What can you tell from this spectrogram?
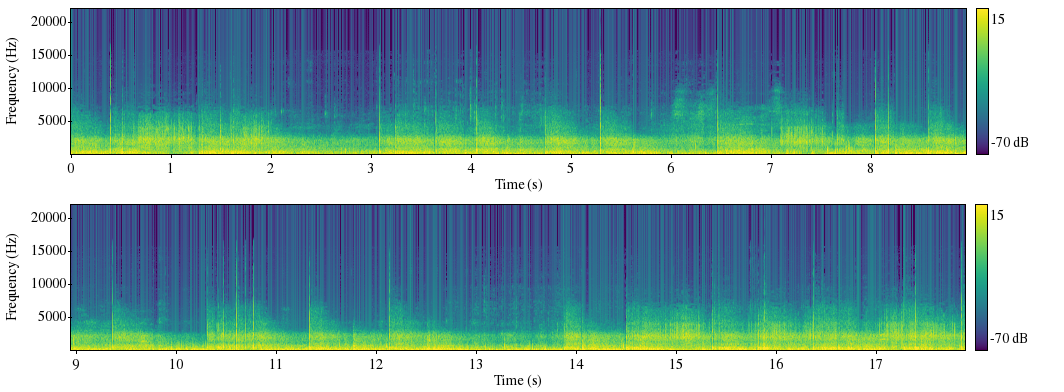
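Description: Aerial fireworks display: shells bursting one after another, a dense run of sharp bangs and crackling with hardly a gap.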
